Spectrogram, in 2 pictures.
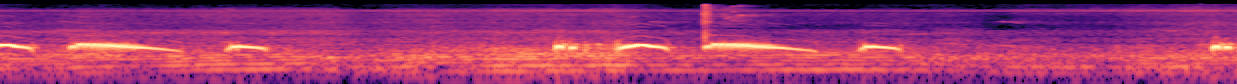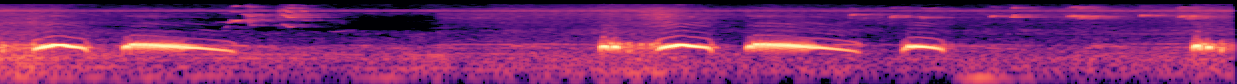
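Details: Tekukur, or spotted dove, used as a trapping lure in the satu kuk or dua gayau song style, giving repeated phrases of hollow, arching coos, a brief note then drawn-out falling coos, about four phrases.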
